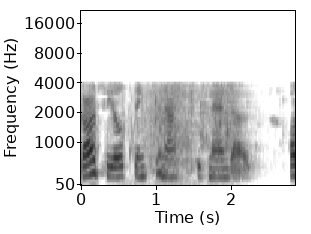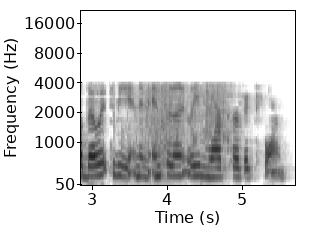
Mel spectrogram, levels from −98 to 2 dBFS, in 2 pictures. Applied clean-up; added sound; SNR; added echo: classical method log-MMSE.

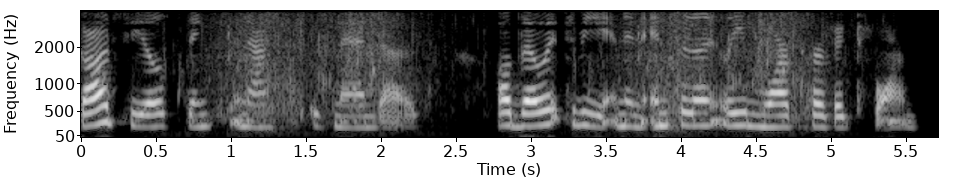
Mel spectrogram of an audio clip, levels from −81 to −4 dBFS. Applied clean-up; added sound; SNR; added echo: none; Water / Splash, splatter; 19 dB; none.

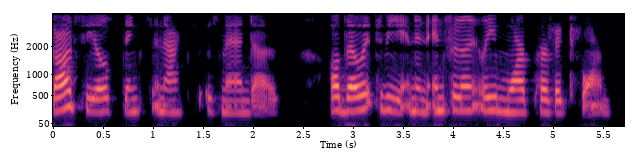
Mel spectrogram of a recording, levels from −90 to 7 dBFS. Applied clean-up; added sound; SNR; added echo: none; none; none; none.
